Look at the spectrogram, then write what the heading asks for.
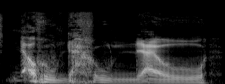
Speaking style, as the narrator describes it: said Hagrid, chuckling

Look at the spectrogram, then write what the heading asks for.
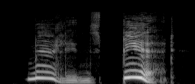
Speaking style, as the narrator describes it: exclaimed Mr

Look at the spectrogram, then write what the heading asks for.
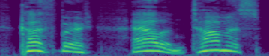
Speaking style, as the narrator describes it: His screams sounded puny and thin in the heat

